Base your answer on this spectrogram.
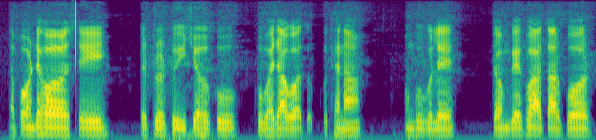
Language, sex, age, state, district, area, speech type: Santali, male, 18-30, West Bengal, Birbhum, rural, spontaneous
